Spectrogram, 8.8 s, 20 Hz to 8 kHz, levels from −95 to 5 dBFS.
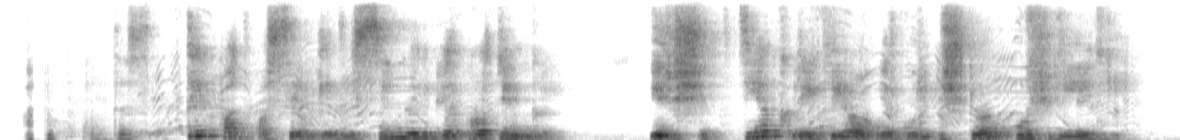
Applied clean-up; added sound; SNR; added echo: neural mask model DeepFilterNet 3.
